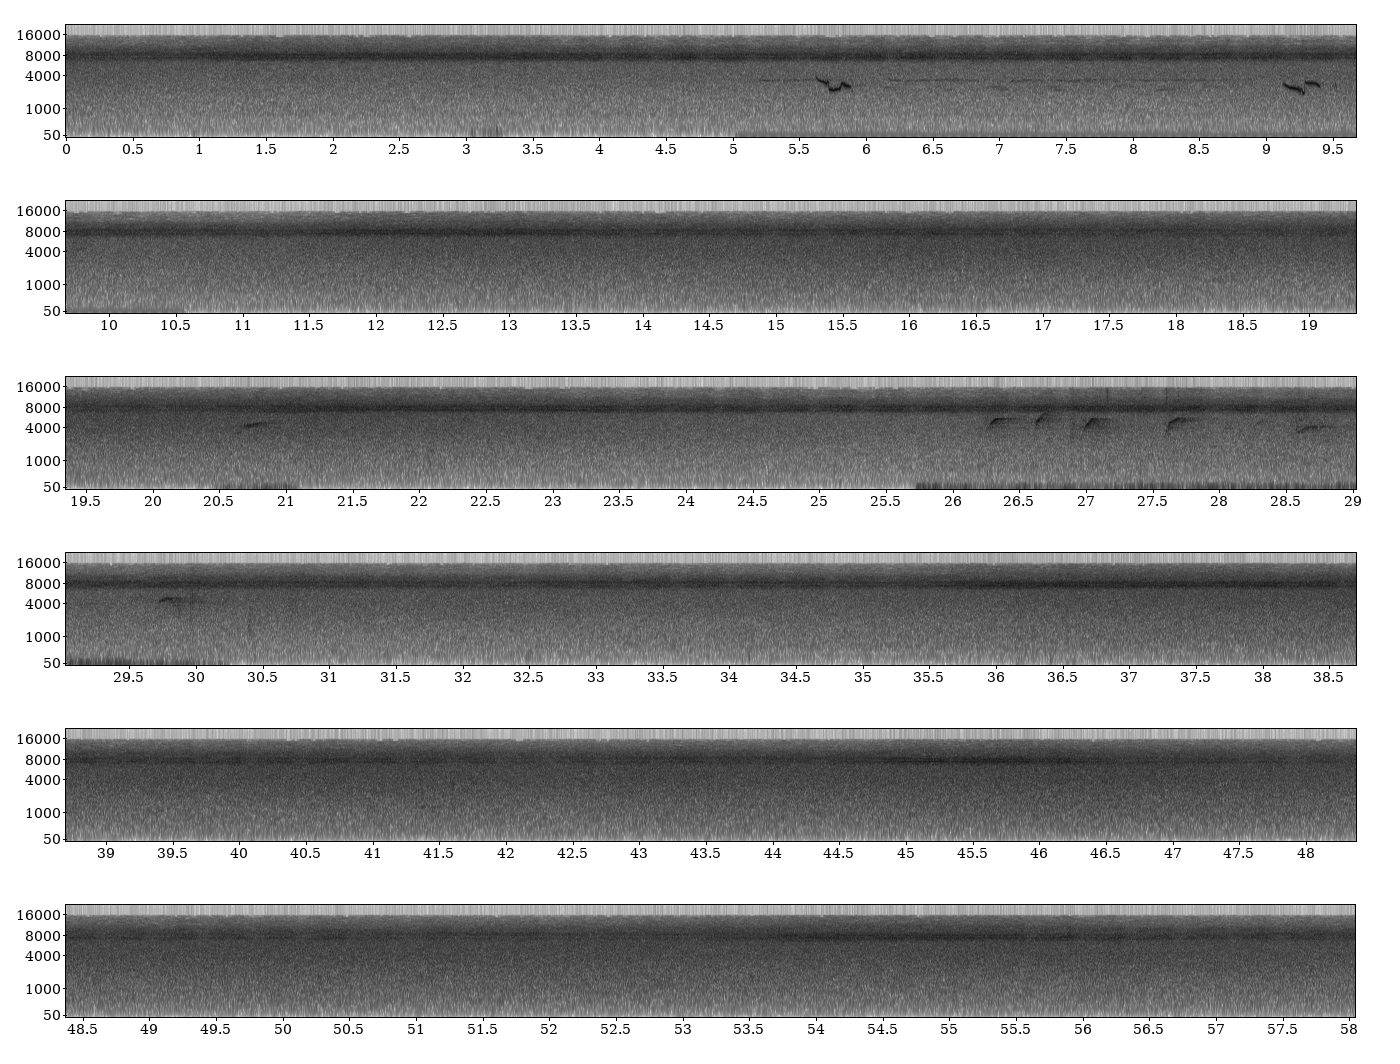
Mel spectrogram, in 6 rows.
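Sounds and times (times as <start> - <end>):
wind rushing through trees: 0.0 - 21.6, 25.7 - 32.8
short bird chirps: 5.1 - 10.5.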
